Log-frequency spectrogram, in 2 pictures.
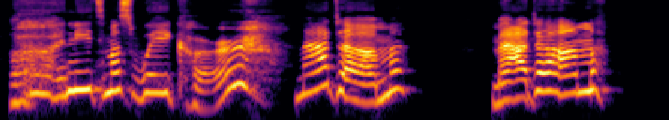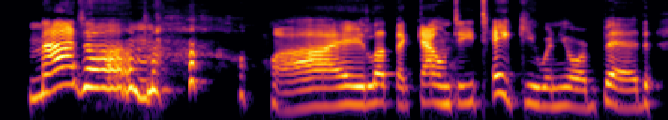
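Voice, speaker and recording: A woman playing a bawdy, doting nurse in a classical Shakespeare play, loud and theatrical, with many exclamations. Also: fairly high pitch, very animated, slow, exaggerated voice. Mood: teasing, coaxing. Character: bawdy, doting female nurse and servant, turning to wailing. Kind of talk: classical Shakespearean stage acting.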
